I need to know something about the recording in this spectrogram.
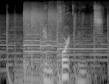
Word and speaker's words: important: back to my recordings, there's some words where I feel like, oh, there's a T in it. I have to pronounce the T because that's professional. But actually, sometimes the T's aren't stressed. They're just like a glottal stop.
